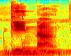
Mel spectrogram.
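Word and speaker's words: ぎんなん: How do you pronounce it? Ginnan.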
